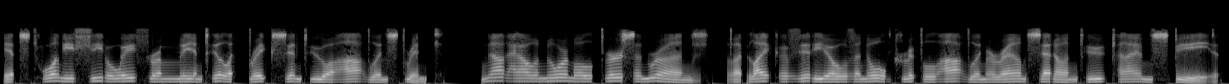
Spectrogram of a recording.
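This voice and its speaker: A man reading a first-person horror story aloud in a slow, measured narration. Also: medium pitch, smooth, dry recording, dull audio.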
